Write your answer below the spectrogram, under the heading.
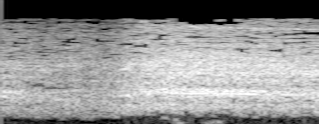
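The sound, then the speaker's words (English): Crowd cheering at a high school basketball game as Holland High fans react to what looks like a turnover. It is a steady roar of many voices that swells louder partway through and holds. “The cheer was momentarily as the Holland High fans thought they got a turnover.”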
